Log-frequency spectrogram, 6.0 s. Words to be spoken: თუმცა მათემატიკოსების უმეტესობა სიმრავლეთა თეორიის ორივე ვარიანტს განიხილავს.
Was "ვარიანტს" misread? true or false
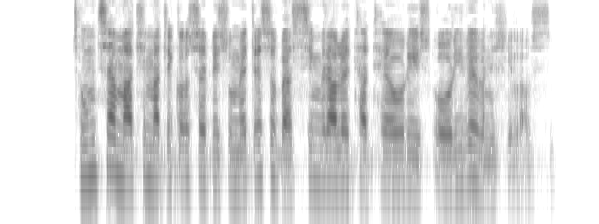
true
